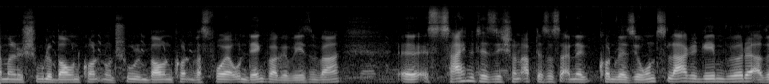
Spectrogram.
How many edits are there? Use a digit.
0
